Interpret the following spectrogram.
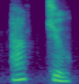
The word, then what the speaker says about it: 닭죽: 리을 기억 받침 중에 리은 생각 말고 기억과 지이 만나는 거라서 지을 쌍지 rather 소리로 읽어요 닥 쭉 닥죽 여기까지는 된 소리로 읽는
